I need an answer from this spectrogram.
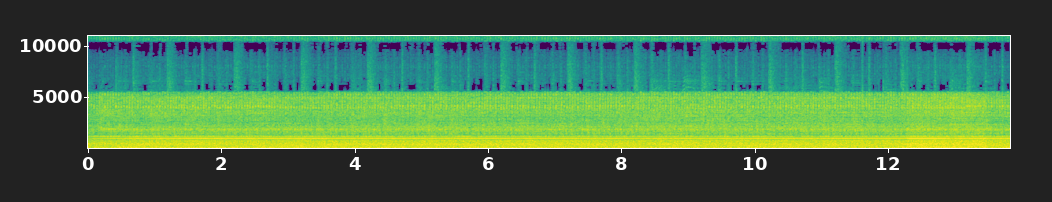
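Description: Peugeot 307's 1.6-litre petrol four-cylinder engine idling steadily, slightly louder near the end. It is warming up just after a thermostat replacement and coolant bleed, with the coolant bottle cap off to let air bubbles escape.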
